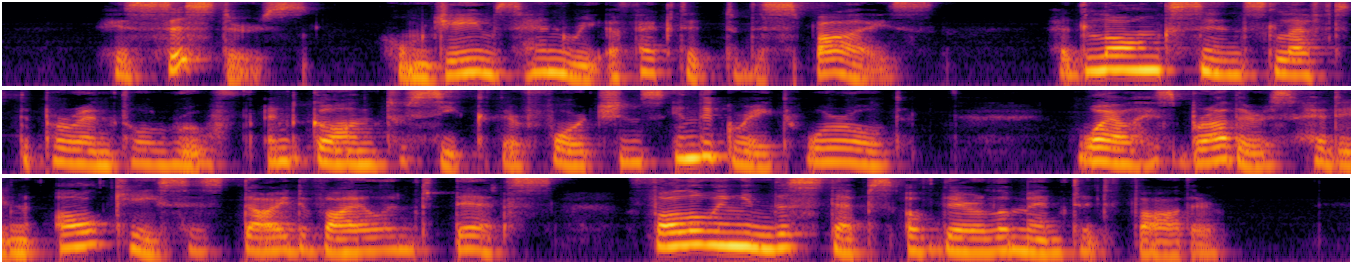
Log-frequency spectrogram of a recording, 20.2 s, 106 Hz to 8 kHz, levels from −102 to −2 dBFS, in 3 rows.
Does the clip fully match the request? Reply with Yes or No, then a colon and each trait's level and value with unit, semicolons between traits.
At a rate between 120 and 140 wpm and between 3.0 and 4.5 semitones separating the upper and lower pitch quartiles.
Yes: slow, 135 wpm; average, 3.4 semitones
